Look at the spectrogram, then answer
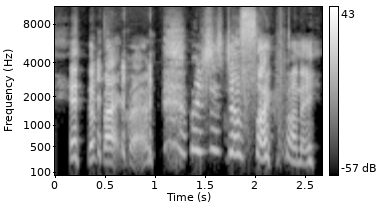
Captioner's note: laughter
